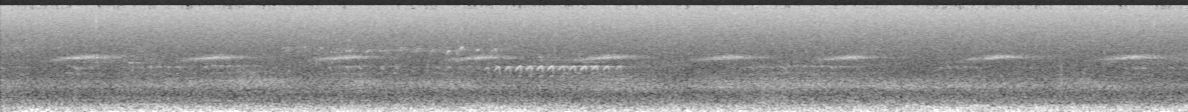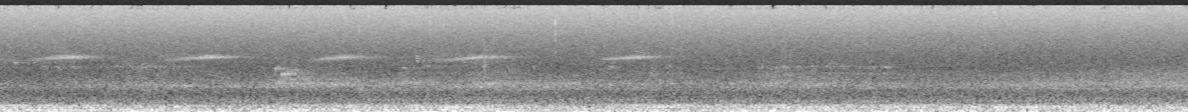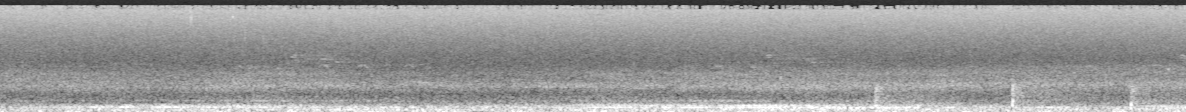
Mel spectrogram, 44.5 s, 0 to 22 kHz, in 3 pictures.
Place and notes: Paved bike trail, Ouabache State Park, Bluffton, IN, USA - Insects and cars
Insects and cars along the paved bike trail, Ouabache State Park, Bluffton, IN
13 April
